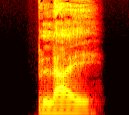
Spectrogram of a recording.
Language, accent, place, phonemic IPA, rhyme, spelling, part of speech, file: German, Germany, Berlin, /blaɪ̯/, -aɪ̯, Blei, noun, De-Blei.ogg
- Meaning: lead (chemical element - Pb, atomic number 82)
